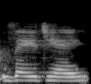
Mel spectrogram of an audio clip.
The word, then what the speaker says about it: Zhejiang: Zhejiang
